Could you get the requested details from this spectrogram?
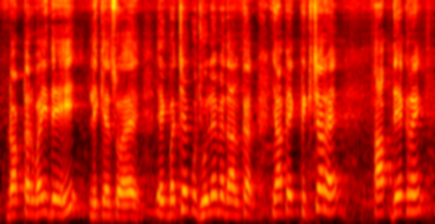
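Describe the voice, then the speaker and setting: High-voiced man, teaching. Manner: chatty, explains line by line with asides. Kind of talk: explaining a poem to students.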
